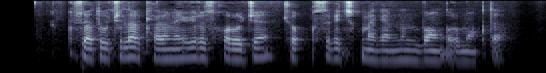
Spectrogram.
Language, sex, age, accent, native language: Uzbek, male, 18-24, Surxondaryo, Uzbek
